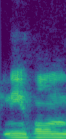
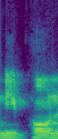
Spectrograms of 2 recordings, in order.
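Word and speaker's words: 日本: Nihonjin is like it's the term for a local because like they say it like Nihon, which is like Nippon. Nippon is how they actually say Japan.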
